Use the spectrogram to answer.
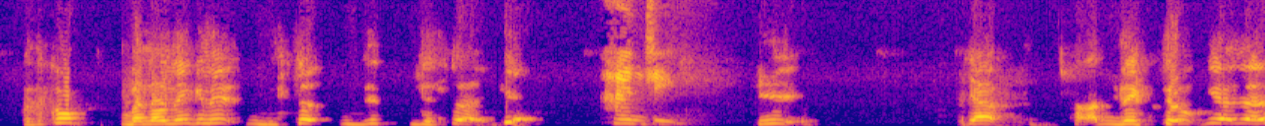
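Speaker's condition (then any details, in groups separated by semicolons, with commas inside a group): Cerebral palsy; could not speak as a child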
